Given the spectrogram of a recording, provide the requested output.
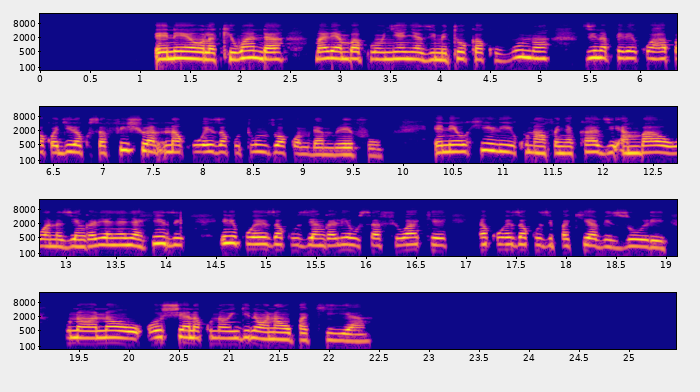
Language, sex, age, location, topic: Swahili, female, 25-35, Dar es Salaam, agriculture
